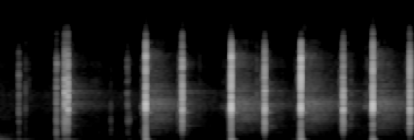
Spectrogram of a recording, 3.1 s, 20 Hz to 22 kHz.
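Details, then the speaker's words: John Deere LX186 riding mower with a 17 hp Kawasaki engine. Fuel shutoff solenoid gives sharp, crisp snaps about twice a second as power is applied, so it is working, though it leaks and needs replacing. "just you can hear it snapping. Okay, so that is working. So, that's a good thing."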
